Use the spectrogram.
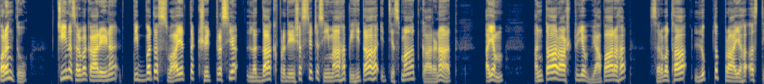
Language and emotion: Sanskrit, neutral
